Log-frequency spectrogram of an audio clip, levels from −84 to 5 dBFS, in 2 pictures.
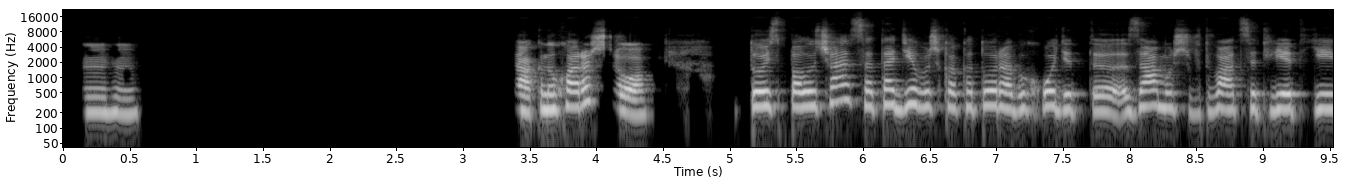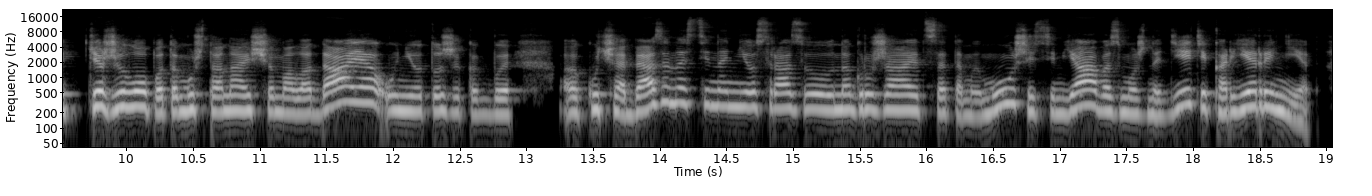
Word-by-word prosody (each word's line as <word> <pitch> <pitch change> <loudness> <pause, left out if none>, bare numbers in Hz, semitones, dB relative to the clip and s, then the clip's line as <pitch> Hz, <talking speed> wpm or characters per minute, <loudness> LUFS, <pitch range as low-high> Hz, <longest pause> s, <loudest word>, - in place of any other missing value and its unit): Мгм. 205 -1 -3 2.8
Так 220 0 +4
ну 235 0 +6
хорошо. 245 - +5 0.7
То 265 - +7
есть 270 0 +3
получается: 270 +4 +3
та 290 +3 +3
девушка, 265 -1 +1
которая 260 0 +2
выходит, 240 -1 0
э, 215 -3 +2
замуж 255 0 +2
в 195 -1 -11
20 235 0 -1
лет, 235 +1 +3
ей 235 0 -1
тяжело 265 +1 +3
потому 205 +2 -2
что 225 -2 -6
она 220 +1 -2
ещё 220 -1 -2
молодая, 250 - 0
у 225 -5 -5
неё 220 -1 -2
тоже 215 -1 -6
как 185 -2 -11
бы, 185 0 -3 0.4
э, 200 0 -4
куча 235 +1 -3
обязанностей 295 - -2
на 275 - -5
неё 260 -1 -4
сразу 240 -2 -4
нагружается- 225 -2 -4
там 175 -3 -10
и 170 - -8
муж, 275 - -4
и 210 - -5
семья, 210 +8 -1
возможно, 200 -5 -5
дети, 250 +9 -3
карьеры 245 +5 0
нет. 185 -12 -4
235 Hz, 140 wpm, -21 LUFS, 210-265 Hz, 2.8 s, То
